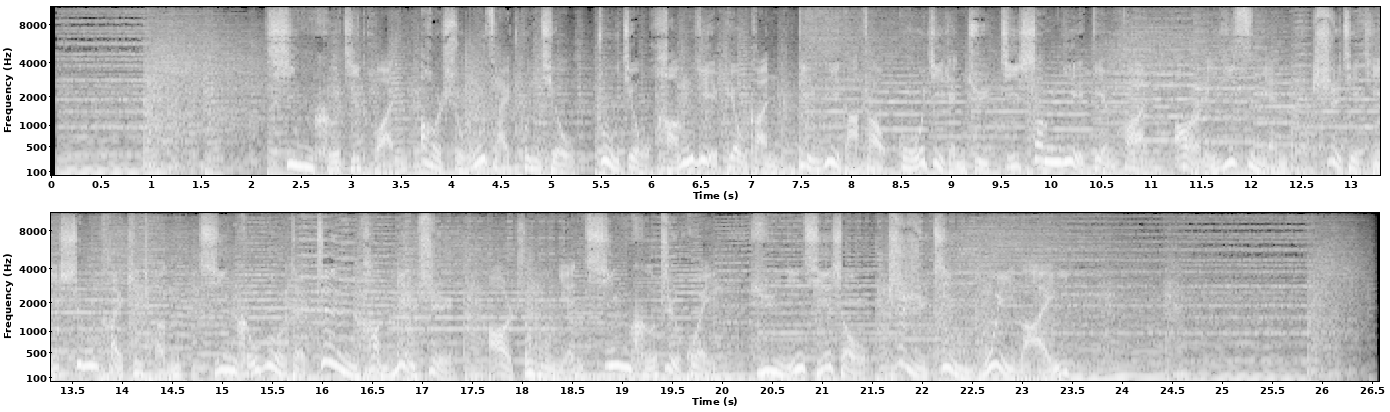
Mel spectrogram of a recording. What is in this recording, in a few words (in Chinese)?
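宣传片_企业_激情; 星河集团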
